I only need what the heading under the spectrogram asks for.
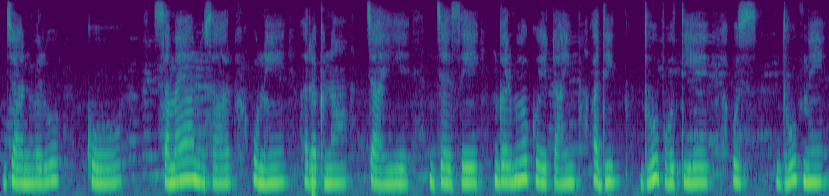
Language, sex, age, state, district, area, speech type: Hindi, female, 30-45, Uttar Pradesh, Lucknow, rural, spontaneous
